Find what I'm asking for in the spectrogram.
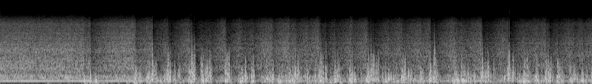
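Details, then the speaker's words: GE box fan model 106620 (2000–01) running on high: steady roar and hum turning choppy as the fan slows and revs back up; speed surging, owner hopes it is not a bad capacitor. "the fan slows down a little bit but then it revs up and I don't want to you know say that it's a bad capacitor or anything which I got God forbid I hope it's not but this fan still stays up to speed"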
